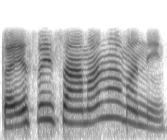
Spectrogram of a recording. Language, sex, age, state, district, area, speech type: Kashmiri, female, 18-30, Jammu and Kashmir, Kulgam, rural, conversation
